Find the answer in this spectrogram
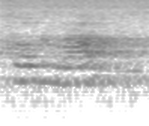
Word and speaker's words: Chokmah: Chokmah. Good, and can you make it a little more guttural on the second cream is they throw the accent to the first syllable And what is Purim?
